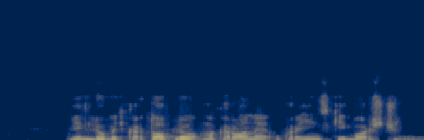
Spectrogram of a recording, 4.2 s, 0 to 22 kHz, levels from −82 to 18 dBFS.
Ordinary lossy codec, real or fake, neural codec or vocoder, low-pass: Opus, 24 kbps; real; none; 7.2 kHz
